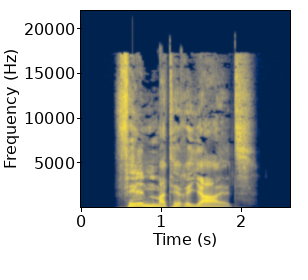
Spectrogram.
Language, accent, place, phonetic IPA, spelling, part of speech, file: German, Germany, Berlin, [ˈfɪlmmateˌʁi̯aːls], Filmmaterials, noun, De-Filmmaterials.ogg
- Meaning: genitive of Filmmaterial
